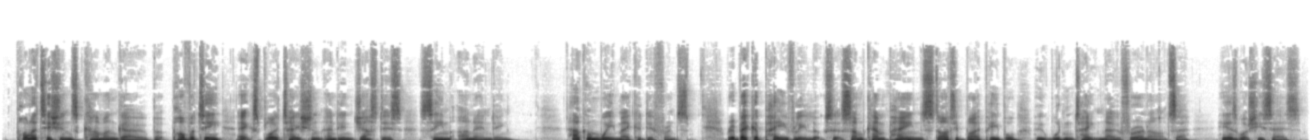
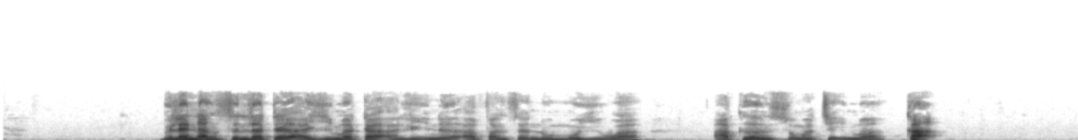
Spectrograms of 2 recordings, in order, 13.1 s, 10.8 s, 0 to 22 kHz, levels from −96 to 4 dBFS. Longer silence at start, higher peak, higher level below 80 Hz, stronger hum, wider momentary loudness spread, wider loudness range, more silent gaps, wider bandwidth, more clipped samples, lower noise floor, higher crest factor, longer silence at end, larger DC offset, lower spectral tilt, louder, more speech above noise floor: second, 0.15 s vs 1.6 s; about the same, -2 dBFS vs -2 dBFS; first, -42 dBFS vs -52 dBFS; neither; about the same, 10 LU vs 11 LU; second, 2 LU vs 7 LU; neither; first, 15.5 kHz vs 7.8 kHz; neither; second, -56 dBFS vs -72 dBFS; about the same, 20 dB vs 22 dB; second, 0.15 s vs 1.45 s; neither; about the same, -5 dB/octave vs -6 dB/octave; about the same, -23 LUFS vs -23 LUFS; second, 34 dB vs 50 dB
